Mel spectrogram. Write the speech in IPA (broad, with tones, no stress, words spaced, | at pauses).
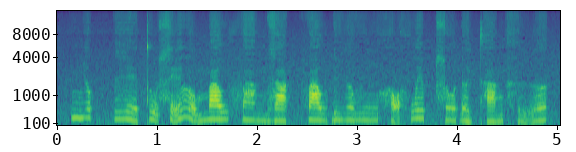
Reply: ɲə˦˥p̚ | ɣe˧˩t̪ṵ˧˨sḛ˧˥ lo̰˧˨ma˧w fa̤˨˩ŋza˨˩k̚ fa˧wɗi˧ə̯vu˧ hɔ̰˧˨hwe˦˥p̚ so˧ɗə˧˩jt̪ʰa˨˦ŋ hɨ̰˧˥ə̯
